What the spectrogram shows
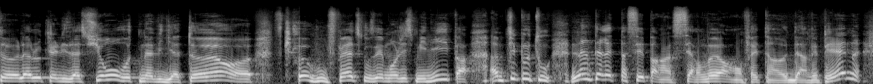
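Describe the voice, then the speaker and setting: Fast-talking animated man reviewer. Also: a little high. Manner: chatty, addresses viewers directly. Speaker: tech reviewer. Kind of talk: casual tech review.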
